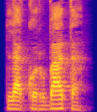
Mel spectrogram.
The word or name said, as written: La corbata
